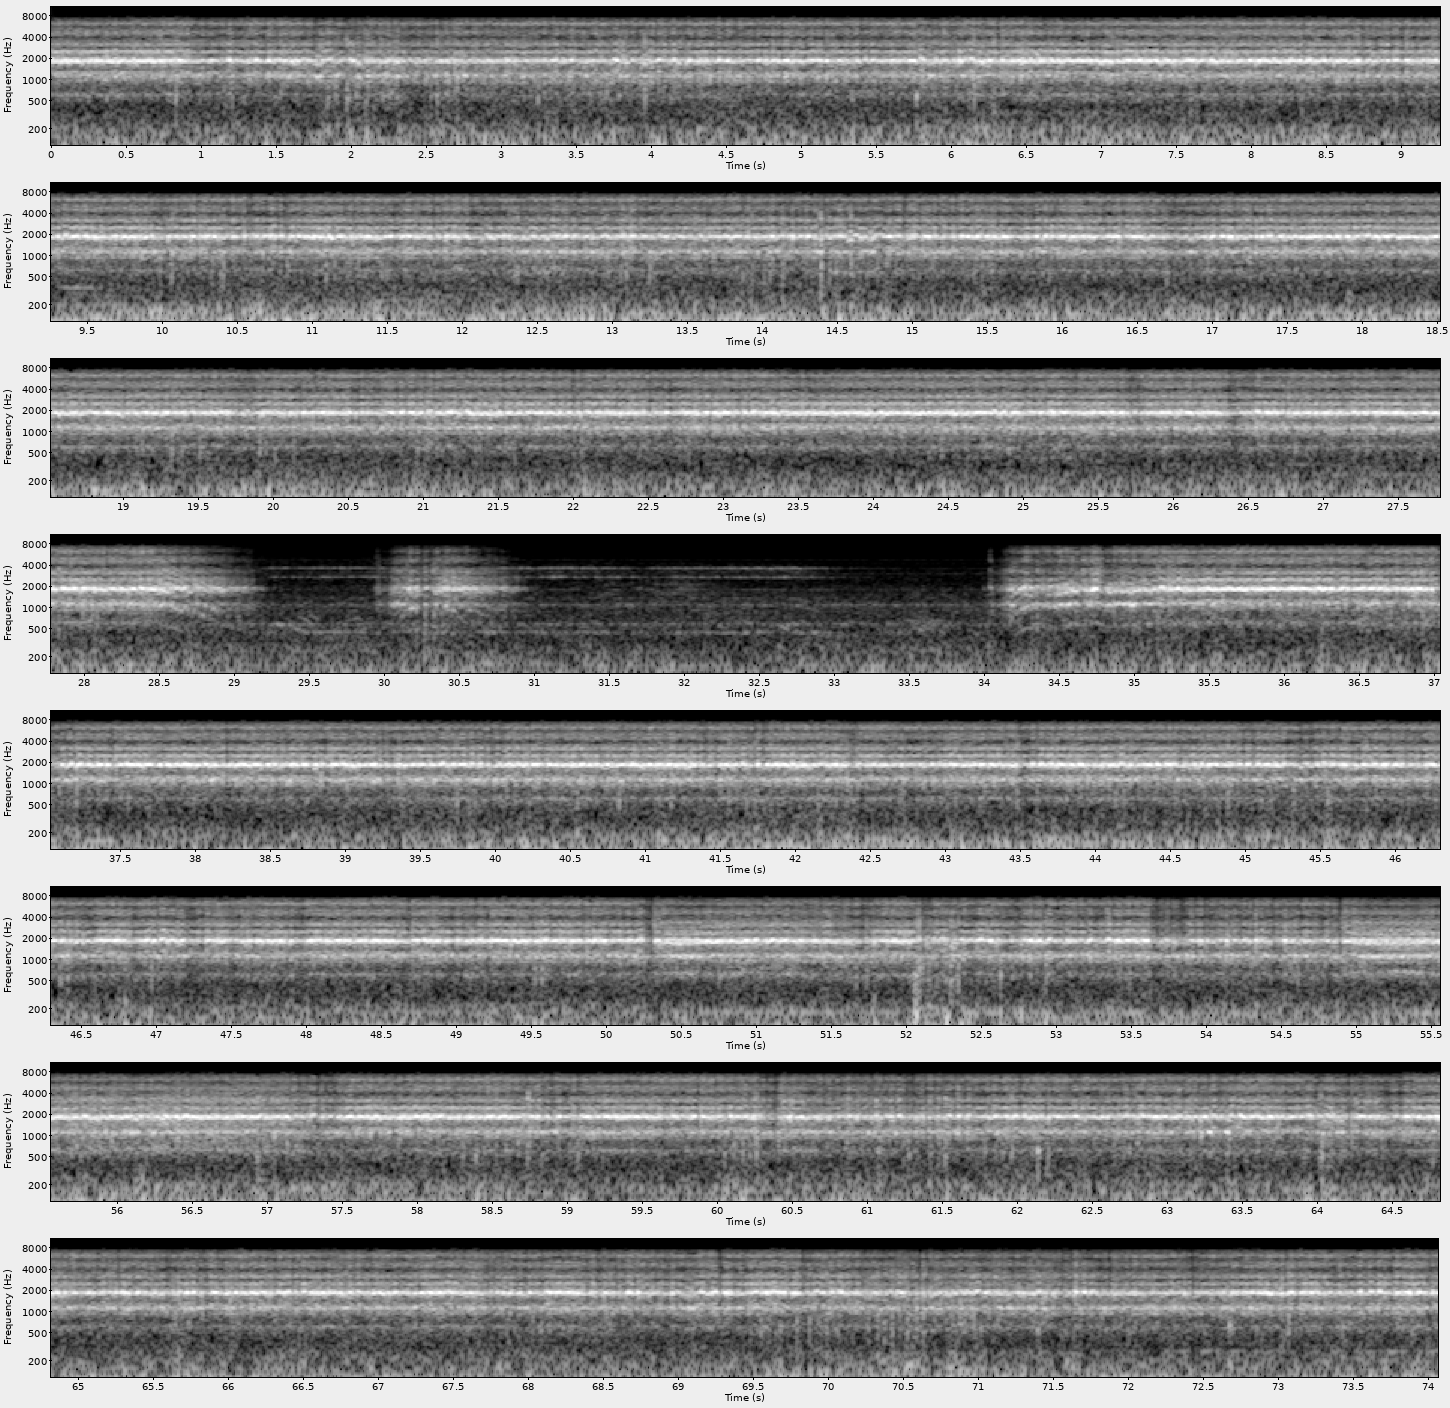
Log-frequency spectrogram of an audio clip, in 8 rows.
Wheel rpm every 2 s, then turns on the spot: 160, 160, 160, 160, 160, 160, 160, 160, 160, 160, 160, 160, 160, 160, 70, 20, 0, 120, 160, 160, 160, 160, 160, 160, 160, 160, 160, 160, 160, 160, 160, 160, 160, 160, 160, 160, 160.
none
